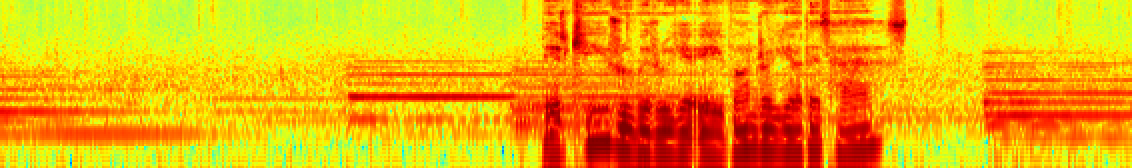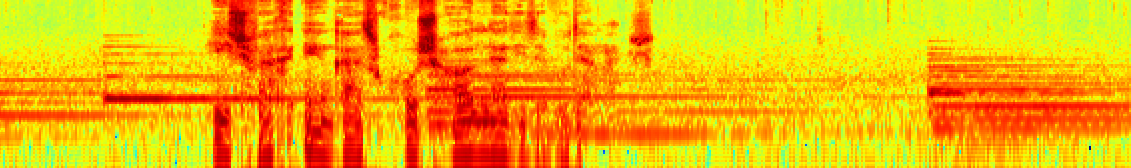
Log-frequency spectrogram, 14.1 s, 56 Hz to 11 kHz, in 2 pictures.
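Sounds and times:
heavy rain pattering: 0.0 - 14.1
soft sustained musical tones: 0.0 - 14.1
speech: 3.4 - 5.8, 8.4 - 11.2.

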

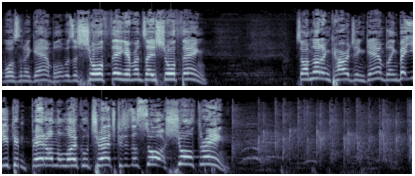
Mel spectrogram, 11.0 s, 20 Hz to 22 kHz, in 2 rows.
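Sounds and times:
speech: 0.0 - 2.8, 3.9 - 8.7
audience applauding enthusiastically: 8.6 - 10.9.

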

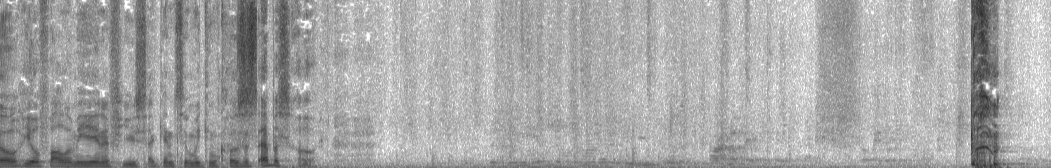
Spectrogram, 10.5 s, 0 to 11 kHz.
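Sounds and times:
speech: 0.0 - 3.3
faint hum: 0.0 - 10.4
person coughing: 9.7 - 10.4.

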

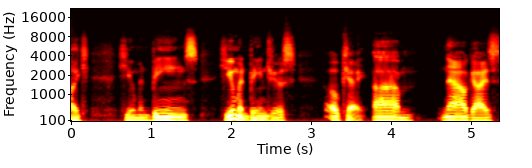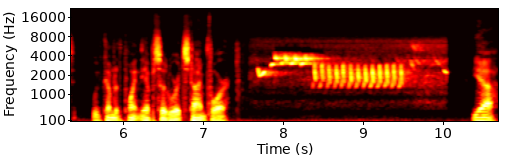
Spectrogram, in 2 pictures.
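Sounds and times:
speech: 0.0 - 7.4, 10.4 - 10.6
bird-call sound effect chirping: 7.6 - 10.1.

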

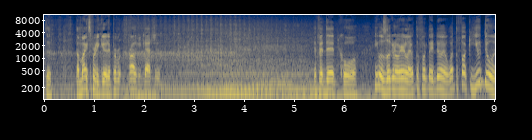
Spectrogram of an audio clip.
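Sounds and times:
speech: 0.0 - 2.5, 5.4 - 9.0
loud car engine idling: 0.0 - 9.0.

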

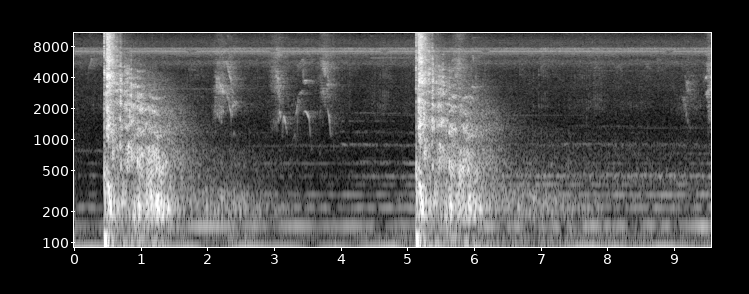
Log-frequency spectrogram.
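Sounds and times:
low rumbling background: 0.0 - 9.5
gunshots fired by a farmer at a creature in a forest: 0.4 - 1.8, 5.1 - 6.4.

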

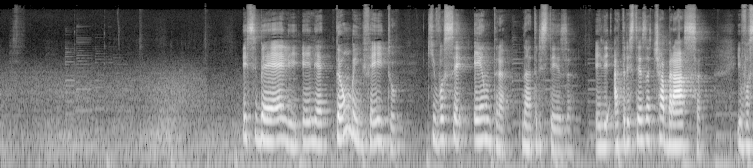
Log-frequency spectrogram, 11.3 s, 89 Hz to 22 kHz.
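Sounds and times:
airplane droning overhead: 0.0 - 7.9, 10.5 - 11.1
speech: 3.6 - 11.2.

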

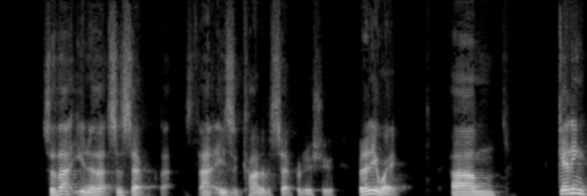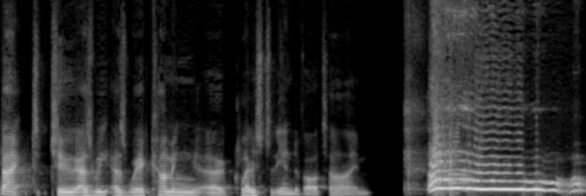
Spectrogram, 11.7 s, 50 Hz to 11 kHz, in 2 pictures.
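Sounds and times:
speech: 0.4 - 10.5
dog howling: 10.2 - 11.7.

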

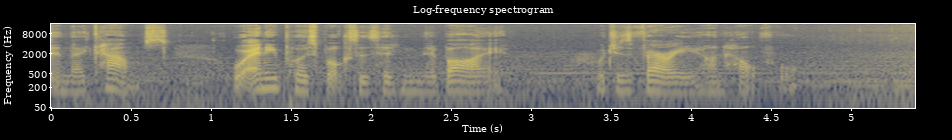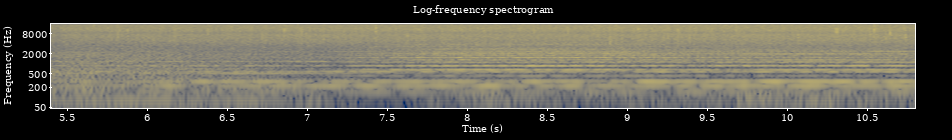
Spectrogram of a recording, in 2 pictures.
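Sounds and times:
speech: 0.0 - 5.4
steady rain pattering on hard surfaces: 4.2 - 10.7
sustained low tonal drone humming: 4.6 - 10.7.

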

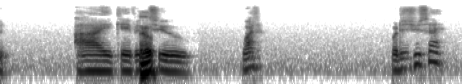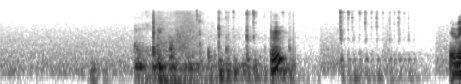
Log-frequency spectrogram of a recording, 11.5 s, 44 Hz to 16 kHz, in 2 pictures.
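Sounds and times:
speech: 0.9 - 2.4, 3.0 - 3.3, 4.9 - 5.6, 9.2 - 9.4
typing on a plastic computer keyboard: 8.2 - 9.1, 10.0 - 11.0.

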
